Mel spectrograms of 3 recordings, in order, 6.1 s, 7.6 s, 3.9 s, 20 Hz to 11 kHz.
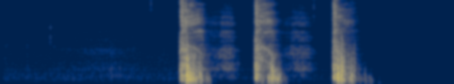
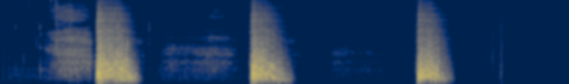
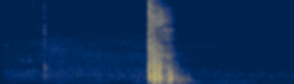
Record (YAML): three_cough_length: 6.1 s
three_cough_amplitude: 32768
three_cough_signal_mean_std_ratio: 0.24
exhalation_length: 7.6 s
exhalation_amplitude: 32768
exhalation_signal_mean_std_ratio: 0.31
cough_length: 3.9 s
cough_amplitude: 32768
cough_signal_mean_std_ratio: 0.18
survey_phase: beta (2021-08-13 to 2022-03-07)
age: 18-44
gender: Male
wearing_mask: 'No'
symptom_none: true
smoker_status: Never smoked
respiratory_condition_asthma: false
respiratory_condition_other: false
recruitment_source: REACT
submission_delay: 2 days
covid_test_result: Negative
covid_test_method: RT-qPCR
influenza_a_test_result: Negative
influenza_b_test_result: Negative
